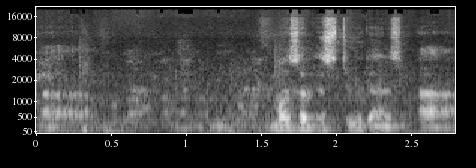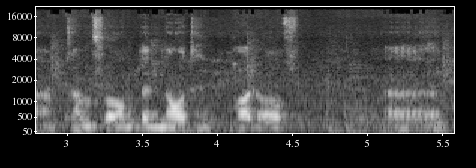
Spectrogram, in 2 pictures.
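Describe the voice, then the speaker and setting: Slow, halting young man from Myanmar. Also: low voice, background noise. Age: young adult. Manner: halting, searching for words with many ums. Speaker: first-year student.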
